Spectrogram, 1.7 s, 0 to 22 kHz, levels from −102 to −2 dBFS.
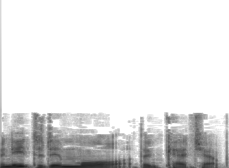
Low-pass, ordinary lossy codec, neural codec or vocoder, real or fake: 7.2 kHz; MP3, 32 kbps; codec, 16 kHz, 4.8 kbps, FACodec; fake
